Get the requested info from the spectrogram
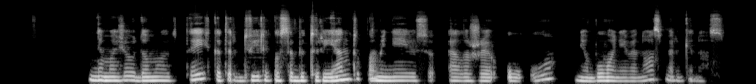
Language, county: Lithuanian, Kaunas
